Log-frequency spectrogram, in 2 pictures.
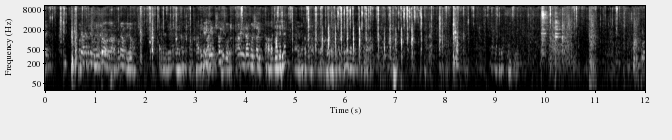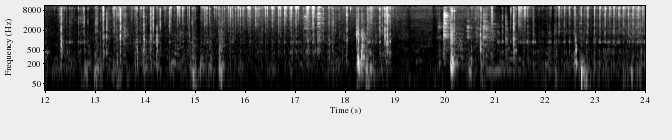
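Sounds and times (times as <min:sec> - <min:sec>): rapid clicking: 0:00.0 - 0:09.4, 0:10.0 - 0:19.0, 0:20.7 - 0:24.0.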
